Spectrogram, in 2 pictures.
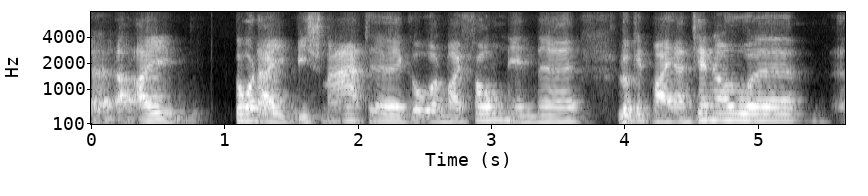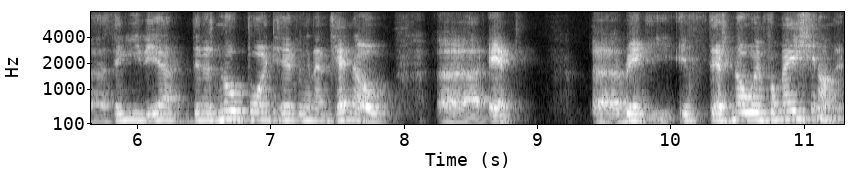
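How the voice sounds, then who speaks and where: In a New Zealand accent, a man talks loudly at a moderate pace, his voice high-pitched with ordinary pitch variation. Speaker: public submitter at council hearing. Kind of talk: public submission. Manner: halting.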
